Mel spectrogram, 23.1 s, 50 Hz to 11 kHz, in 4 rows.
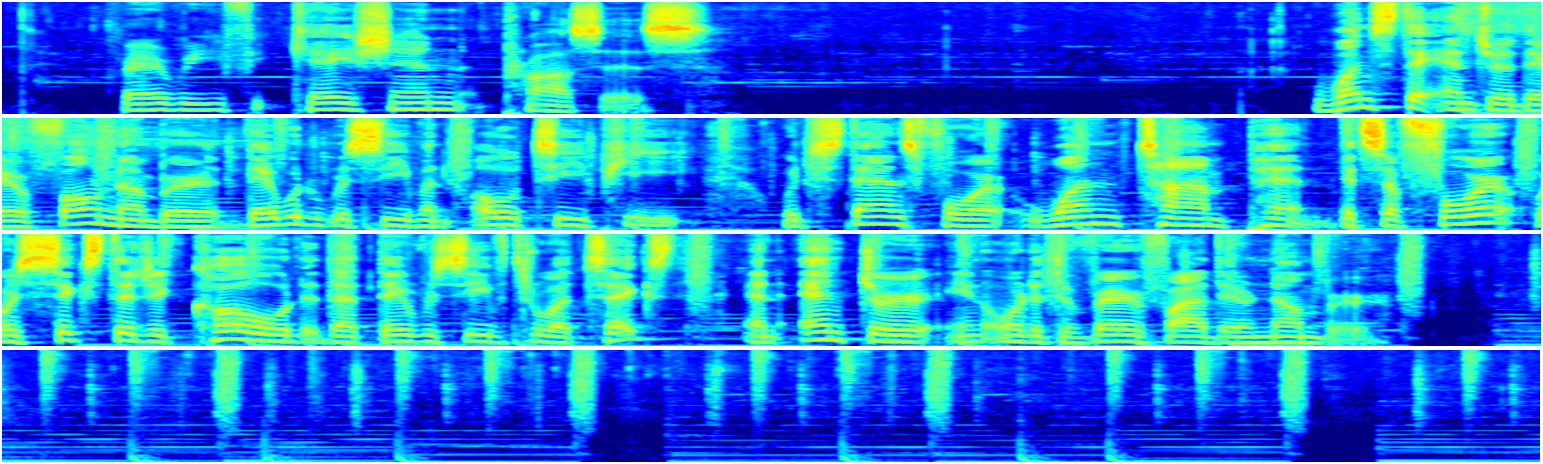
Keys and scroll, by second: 0.0-2.4 typing, 18.0-21.0 typing, 22.7 Return.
